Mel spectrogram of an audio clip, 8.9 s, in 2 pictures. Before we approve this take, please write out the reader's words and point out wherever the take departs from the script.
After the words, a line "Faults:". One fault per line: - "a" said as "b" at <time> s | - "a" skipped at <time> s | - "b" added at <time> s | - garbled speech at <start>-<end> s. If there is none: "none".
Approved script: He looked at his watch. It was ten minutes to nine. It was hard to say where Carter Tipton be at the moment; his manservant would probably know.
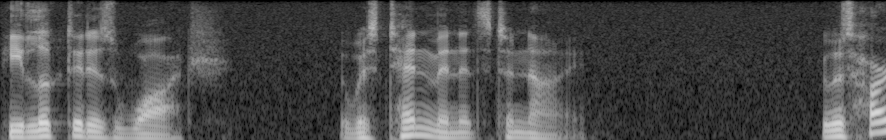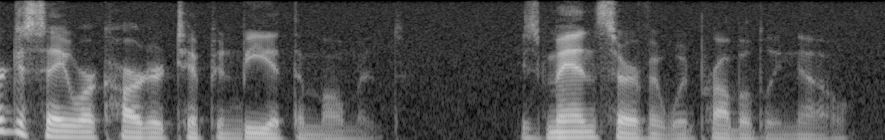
He looked at his watch. It was ten minutes to nine. It was hard to say where Carter Tipton be at the moment; his manservant would probably know.
Faults:
none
